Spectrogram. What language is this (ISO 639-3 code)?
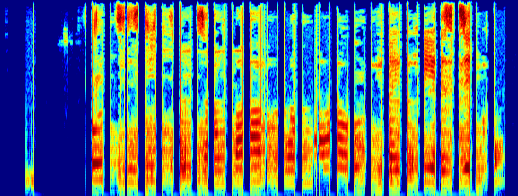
swa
